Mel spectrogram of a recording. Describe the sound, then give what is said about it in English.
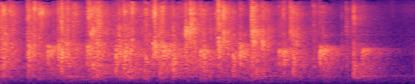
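A church audience applauds during a sermon with steady, dense clapping that holds for a few seconds, then thins and fades away toward the end, with no voices over it. “Give a little hand of applause.”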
